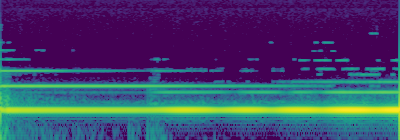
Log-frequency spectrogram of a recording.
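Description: A sustained ringing tone starts suddenly and holds, then swells and ebbs in slow pulses, growing louder toward the end.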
